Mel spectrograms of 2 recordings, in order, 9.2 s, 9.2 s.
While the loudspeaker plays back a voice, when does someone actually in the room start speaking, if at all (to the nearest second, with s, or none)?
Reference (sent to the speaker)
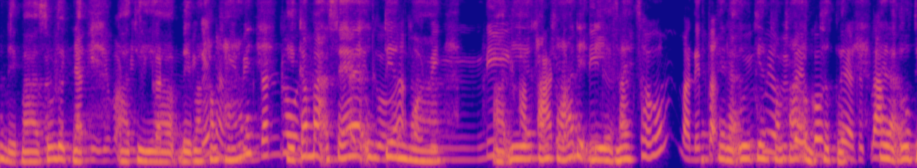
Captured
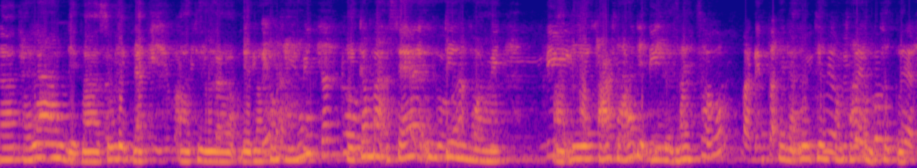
none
